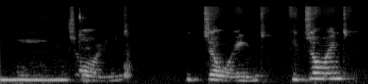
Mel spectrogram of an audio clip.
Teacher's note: we only pronounce the final d and it's very subtle right he joined he joined he joined the soccer club and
